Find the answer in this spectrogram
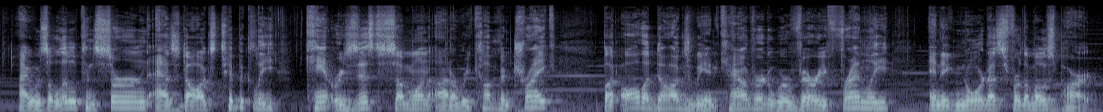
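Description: Music in the background behind a man's moderate pace and ordinary pitch variation. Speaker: trip narrator. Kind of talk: travel narration.

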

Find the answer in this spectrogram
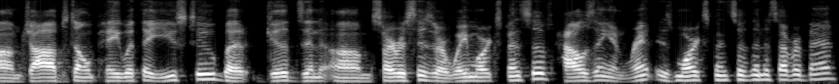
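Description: A man's very fast delivery with hardly any pauses, dry with no echo, over a quiet background. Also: ordinary pitch variation. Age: young. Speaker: talk show co-host. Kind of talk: panel discussion. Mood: serious, thoughtful. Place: home room. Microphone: studio mic.

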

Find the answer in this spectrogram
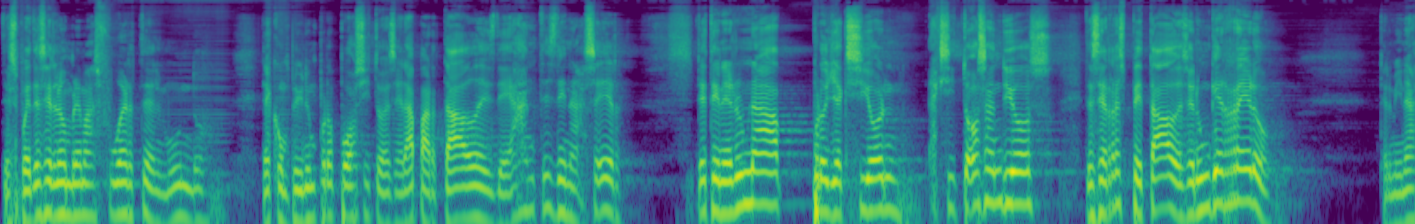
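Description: Fairly high-pitched male speech, animated in tone and fairly slow, with long, frequent pauses, ordinary pitch variation and a quiet background. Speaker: preacher. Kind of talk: sermon to a youth congregation. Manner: animated, conversational preacher, acting out dialogues and pleading with the audience. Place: church. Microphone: handheld.

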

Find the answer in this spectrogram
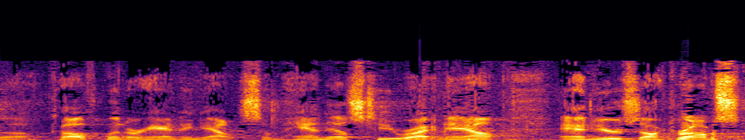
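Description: Over light background noise, a man with an ordinary speaking voice talks at a fairly quick pace, fairly high in pitch, with fairly even intonation. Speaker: school finance officer; council presenter. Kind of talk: presentation. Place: meeting room.

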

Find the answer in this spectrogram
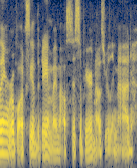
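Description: A woman's fairly low voice with vocal fry at a very fast pace, dry and close with no echo. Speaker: gaming youtuber. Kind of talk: let's play commentary. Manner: animated.

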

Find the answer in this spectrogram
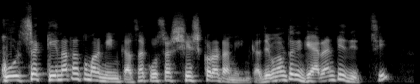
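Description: Very wide pitch swings run through a voice with a dark, mellow tone. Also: man. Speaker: online ICT tutor. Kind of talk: educational talk to students. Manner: casual, mixes English words.

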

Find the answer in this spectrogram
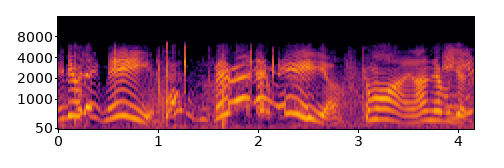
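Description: Over loud background noise, a woman puts on a whiny character voice at an extremely high pitch. Her pitch swings very wide at a moderate pace. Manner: pleading.

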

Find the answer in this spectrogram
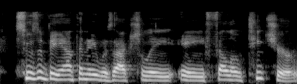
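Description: A woman speaks at a moderate pace in a dark, mellow tone. The background is quiet. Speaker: author. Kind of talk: interview. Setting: video call. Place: home room. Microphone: earbuds.

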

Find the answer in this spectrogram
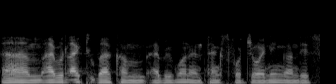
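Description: The sound is dry, with no echo. The pace is fairly quick. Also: man. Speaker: webinar host. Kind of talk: webinar introduction. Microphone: video call.

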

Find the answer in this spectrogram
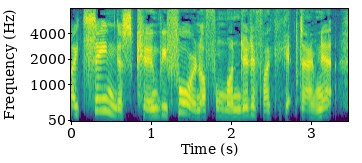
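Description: With a dry, close sound and no echo, a woman speaks at a moderate pace in a medium pitch, her tone fairly bright and her intonation lively.

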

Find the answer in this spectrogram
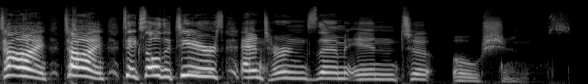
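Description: A woman with an American accent speaks in a raised, projected voice with a bright, sharp tone, her high pitch making very wide swings and her loudness shifting greatly, at a very slow pace with hardly any pauses. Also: quiet background. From United States. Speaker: war veteran and poet. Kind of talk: spoken word poetry performance. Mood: angry, pained. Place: studio. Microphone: lapel.

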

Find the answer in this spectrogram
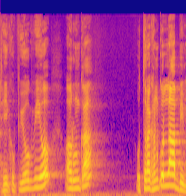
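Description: A man talks with lively intonation, the background quiet behind him. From India, Dehradun, Uttarakhand; Uttarakhand, India. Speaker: politician. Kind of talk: interview. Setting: studio. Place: studio. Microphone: lapel.

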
